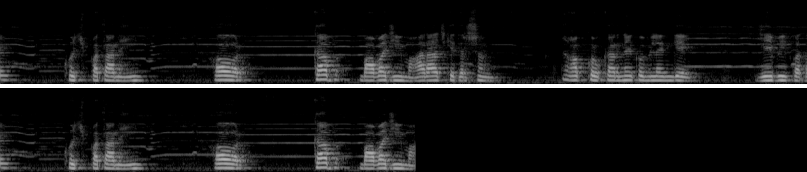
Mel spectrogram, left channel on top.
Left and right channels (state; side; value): drops out; right; at 4.2 s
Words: कुछ पता नहीं, और कब बाबा जी महाराज के दर्शन आपको करने को मिलेंगे ये भी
